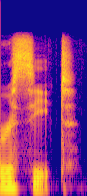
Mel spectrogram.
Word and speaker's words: receipt: Here is your receipt. Receipt. Repeat after me. Receipt. Receipt. Remember that the letter P is silent when you say that word.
